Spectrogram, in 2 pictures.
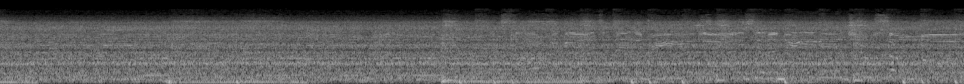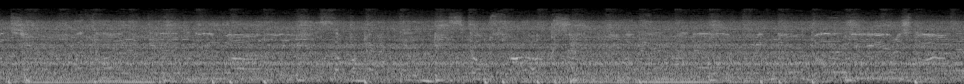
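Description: Music from a car radio heard inside the car's cabin, with a steady bass line, under a constant rushing noise with faint scattered ticks.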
